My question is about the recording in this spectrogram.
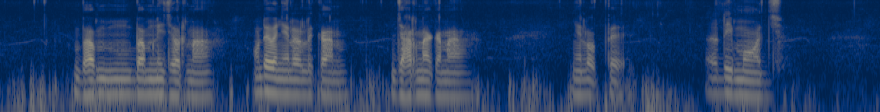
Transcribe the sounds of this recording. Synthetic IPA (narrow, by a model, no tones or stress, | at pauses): bbamnid͡ʒʱɔɾnaɔ̃ɖɛɦɔɲɛlɔʔlɛkand͡ʒaɾnakana | ɲɛlɔʔt̪ɛ | əɖimɔ̃d͡ʒ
